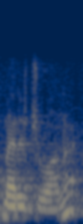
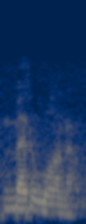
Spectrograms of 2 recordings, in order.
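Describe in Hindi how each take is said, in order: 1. इस शब्द में 'j' की ध्वनि है। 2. इस शब्द में 'j' की ध्वनि नहीं है। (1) "it is not मैरिजुआना" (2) "the जे is silent"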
